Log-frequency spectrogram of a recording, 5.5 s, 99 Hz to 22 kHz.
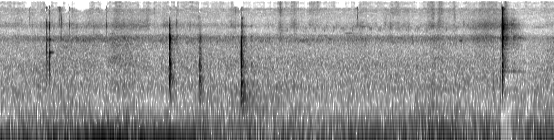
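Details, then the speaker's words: Gravely tractor engine, project machine, turned over after WD-40 on seized-free shaft; sparse sharp magneto impulse clicks over low rumble, generator turning fine, magneto clicking so possible spark. "yeah Magneto is clicking there might be a slight chance that this thing has spark I don't know"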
